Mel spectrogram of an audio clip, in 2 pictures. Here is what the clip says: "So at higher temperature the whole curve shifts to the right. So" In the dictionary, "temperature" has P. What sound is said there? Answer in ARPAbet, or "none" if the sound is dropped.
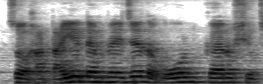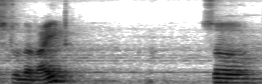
none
